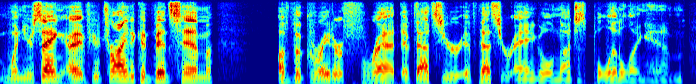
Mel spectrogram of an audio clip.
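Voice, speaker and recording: A man running a tabletop roleplaying game as game master, thinking aloud as he explains rules and story in a deliberate way. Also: medium pitch, a bit bright, no echo, dull audio.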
